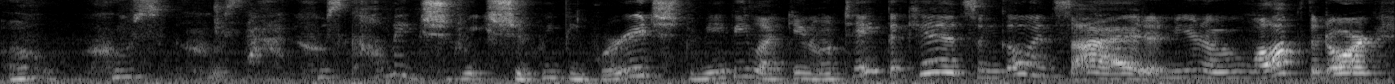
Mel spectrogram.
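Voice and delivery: furtive, uneasy undertone; worried villagers. Acted. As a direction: act out wary townsfolk whispering among themselves. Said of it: "everyone is like".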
